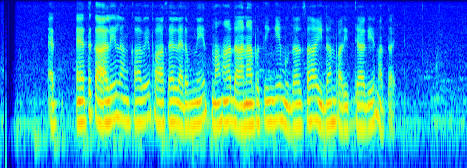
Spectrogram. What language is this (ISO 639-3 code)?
sin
